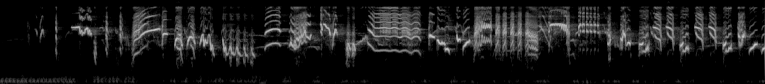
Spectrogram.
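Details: Oriental magpie-robin song used as a lure to make a kept bird sing readily: loud, varied high phrases of rising and falling whistles, sweeping slurs and quick rattling note bursts, given almost without pause.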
